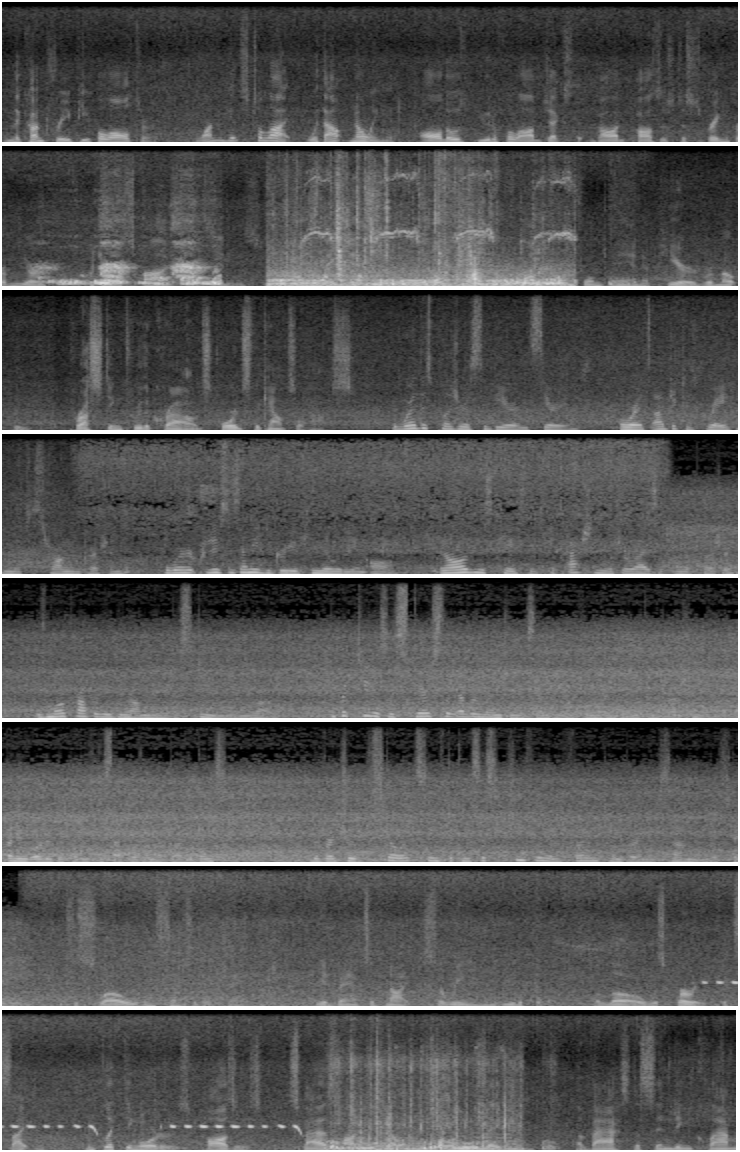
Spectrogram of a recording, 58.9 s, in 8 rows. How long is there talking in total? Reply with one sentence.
You can hear the talking for 58 seconds altogether.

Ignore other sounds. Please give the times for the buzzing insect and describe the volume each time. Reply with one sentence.
The buzzing insect can't be heard in this clip.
